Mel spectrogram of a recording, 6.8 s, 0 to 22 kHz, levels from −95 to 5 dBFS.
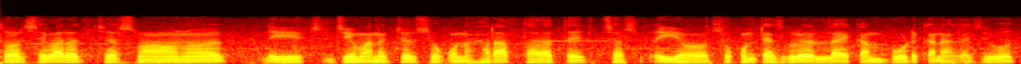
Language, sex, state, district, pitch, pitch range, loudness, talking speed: Chakma, male, Tripura, Dhalai, 115 Hz, 110-120 Hz, -17 LUFS, 160 wpm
